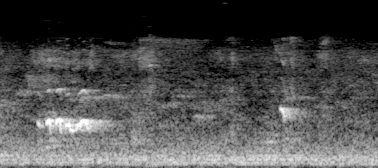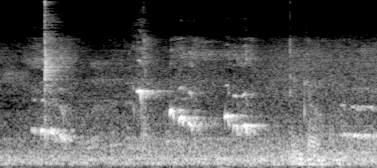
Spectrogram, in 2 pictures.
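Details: During a bath, the Shih Tzu–Yorkie mix named Basuki gives soft, short whimpers, small tonal squeaks scattered every second or so over a low room hum, with one sharp knock midway.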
